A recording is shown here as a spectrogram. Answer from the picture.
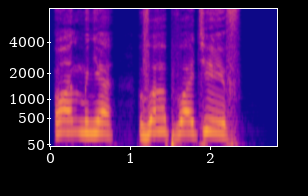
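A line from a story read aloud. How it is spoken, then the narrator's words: Hoarse wheeze. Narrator (Russian): прохрипел Ройль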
